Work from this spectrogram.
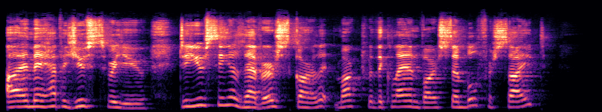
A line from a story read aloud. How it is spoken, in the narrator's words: her voice grew urgent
